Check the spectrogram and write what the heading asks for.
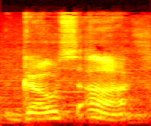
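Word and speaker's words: Gose: So next up, we've got the Gosei. It is lime-infused, salty sour. – Somewhere it was pronounced Gosa. – Whatever. – Gosa. – It says, and it's 5% alcohol by volume. Gosa, pronounced like Gosa, is an ancient sour and saltine-tasting ale.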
